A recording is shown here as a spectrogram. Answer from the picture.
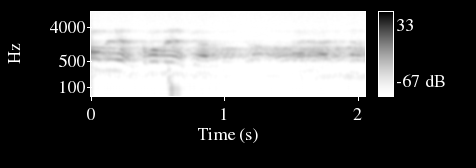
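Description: People's voices, thin and narrow-band as if through a small speaker or phone line, with a short low thump about half a second in.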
